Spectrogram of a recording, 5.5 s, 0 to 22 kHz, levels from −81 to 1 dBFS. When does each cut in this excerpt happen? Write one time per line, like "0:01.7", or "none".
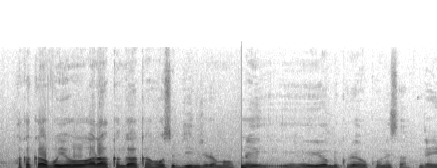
0:03.0

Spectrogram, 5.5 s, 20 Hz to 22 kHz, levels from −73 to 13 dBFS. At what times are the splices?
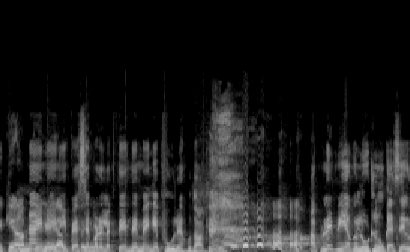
none

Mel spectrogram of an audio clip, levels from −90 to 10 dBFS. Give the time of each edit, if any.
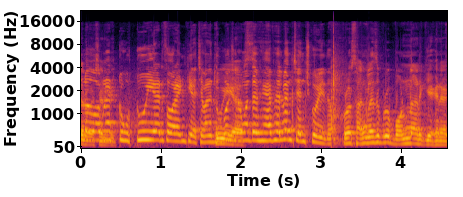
0:03.1

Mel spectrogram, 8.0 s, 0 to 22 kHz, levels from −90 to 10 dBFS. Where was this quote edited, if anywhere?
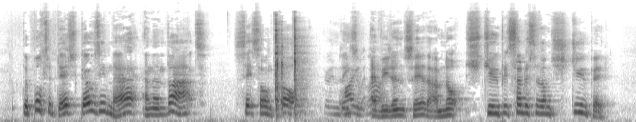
0:04.5

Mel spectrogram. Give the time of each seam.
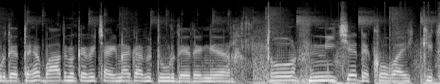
0:02.5

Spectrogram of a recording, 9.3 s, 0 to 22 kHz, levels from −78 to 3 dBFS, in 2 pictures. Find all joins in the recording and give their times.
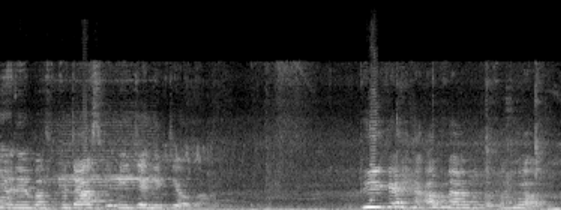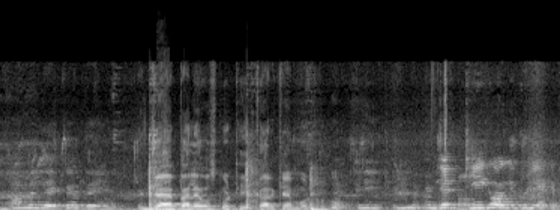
0:05.0

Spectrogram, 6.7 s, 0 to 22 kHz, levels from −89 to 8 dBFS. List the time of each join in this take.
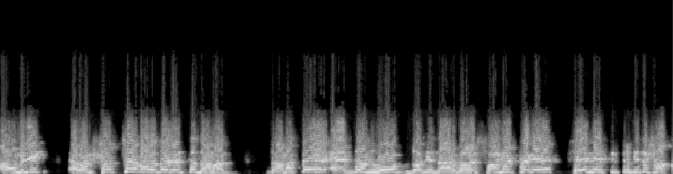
none

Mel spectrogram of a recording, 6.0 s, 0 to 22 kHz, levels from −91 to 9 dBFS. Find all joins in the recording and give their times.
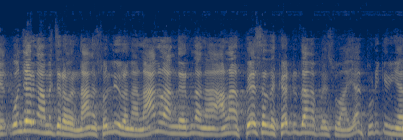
none

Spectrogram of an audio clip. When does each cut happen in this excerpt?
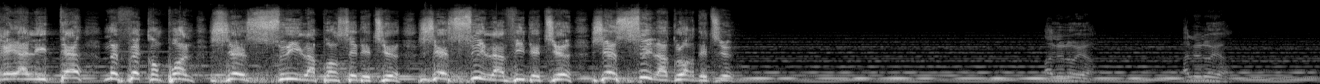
none

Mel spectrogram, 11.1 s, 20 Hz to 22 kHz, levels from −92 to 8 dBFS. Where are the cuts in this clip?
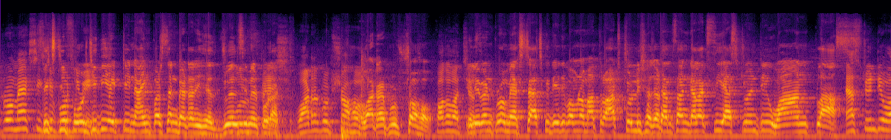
0:08.2

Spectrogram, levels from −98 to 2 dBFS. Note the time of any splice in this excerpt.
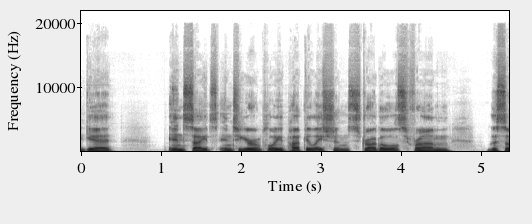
0:01.0

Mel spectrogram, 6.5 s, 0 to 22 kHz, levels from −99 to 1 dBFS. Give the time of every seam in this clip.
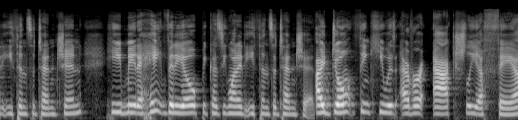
0:03.8

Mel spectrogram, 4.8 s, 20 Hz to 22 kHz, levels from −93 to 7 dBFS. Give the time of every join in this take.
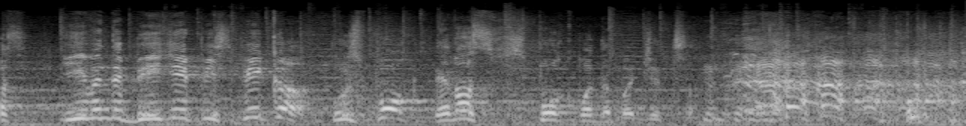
0:01.6

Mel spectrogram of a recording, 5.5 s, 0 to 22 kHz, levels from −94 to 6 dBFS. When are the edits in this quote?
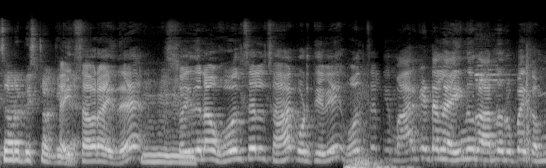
0:03.9

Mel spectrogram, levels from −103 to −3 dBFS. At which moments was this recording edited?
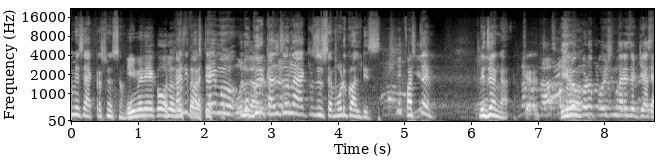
none

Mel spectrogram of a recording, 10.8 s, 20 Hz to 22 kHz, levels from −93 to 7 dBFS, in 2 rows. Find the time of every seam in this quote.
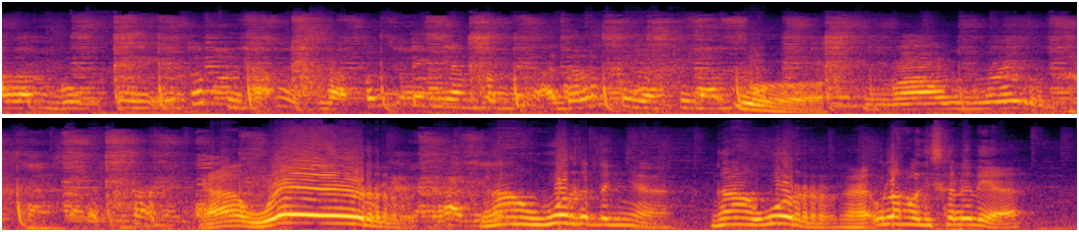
none

